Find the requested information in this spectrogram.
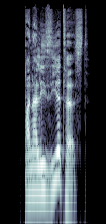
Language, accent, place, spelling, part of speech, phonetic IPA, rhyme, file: German, Germany, Berlin, banalisiertest, verb, [banaliˈziːɐ̯təst], -iːɐ̯təst, De-banalisiertest.ogg
- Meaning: inflection of banalisieren: 1. second-person singular preterite 2. second-person singular subjunctive II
